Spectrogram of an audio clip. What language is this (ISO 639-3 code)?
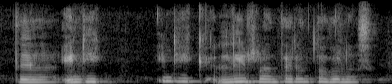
kas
